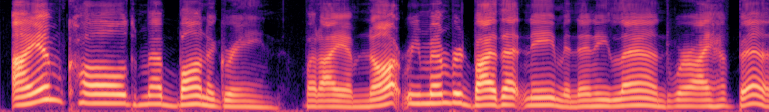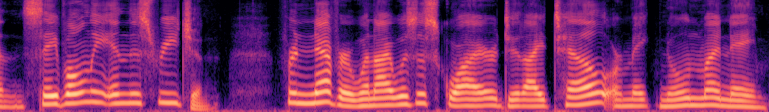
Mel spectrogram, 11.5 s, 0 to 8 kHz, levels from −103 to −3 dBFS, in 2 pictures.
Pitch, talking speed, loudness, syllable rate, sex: 195 Hz, 205 wpm, -19 LUFS, 4.8 syllables/s, female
